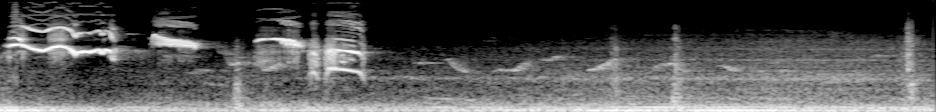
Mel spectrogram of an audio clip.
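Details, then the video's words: Lure song of an Orange-headed thrush meant to set other birds singing: a rapid run of loud, warbled, wavering whistles in the opening seconds, followed by faint scattered chirps and clicks against low hum. "ANIS MERAH Cor Suara Penggoda Membuat Burung Kenceng Jadi Ngeplong Lanjut Teler"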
